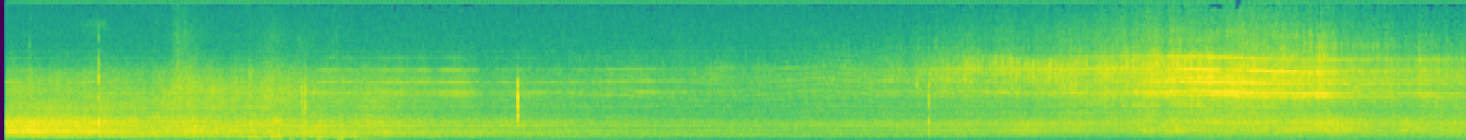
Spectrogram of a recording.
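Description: A small propeller plane drones overhead, its engine growing louder as it passes close and then fading.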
